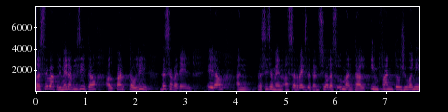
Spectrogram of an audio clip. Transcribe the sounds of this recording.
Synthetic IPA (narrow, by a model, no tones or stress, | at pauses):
ləseβ̞əpɾimeɾəβizit̪əəlˠpaɾk̚t̪əwlid̪əsəβəðeʎ | eɾəːnpɾəsizəmenəlˠsəɾβɛjzðət̪ənsioləsəlut̪mənt̪alˠiɱfant̪oʒuβəni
